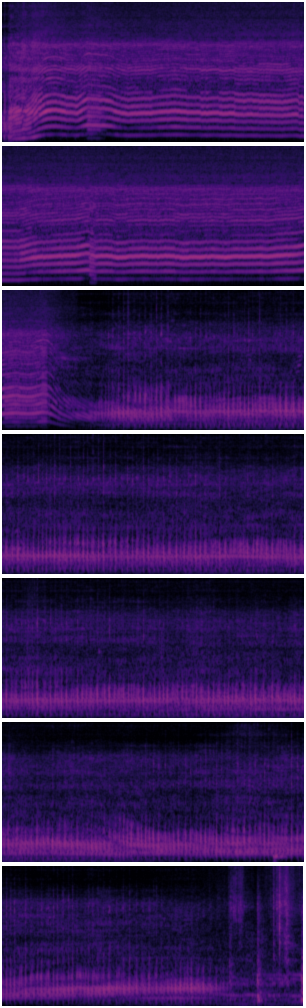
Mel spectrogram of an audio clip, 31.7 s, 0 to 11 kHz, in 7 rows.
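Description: Gas chainsaw revving up and cutting through a walnut trunk at full throttle, its pitch wavering under load for about ten seconds. The throttle is then let off and the pitch falls sharply, leaving a lower, steady engine sound as the saw idles alongside the John Deere 325G tracked skid loader's running diesel.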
